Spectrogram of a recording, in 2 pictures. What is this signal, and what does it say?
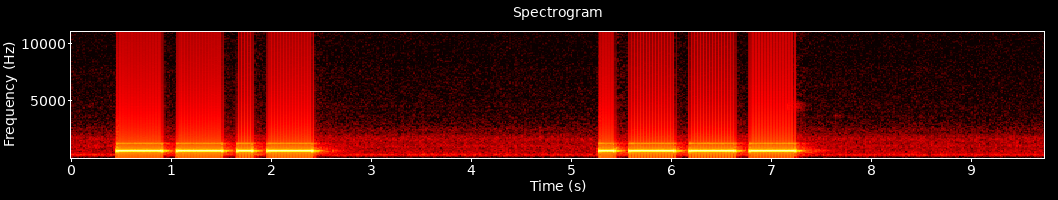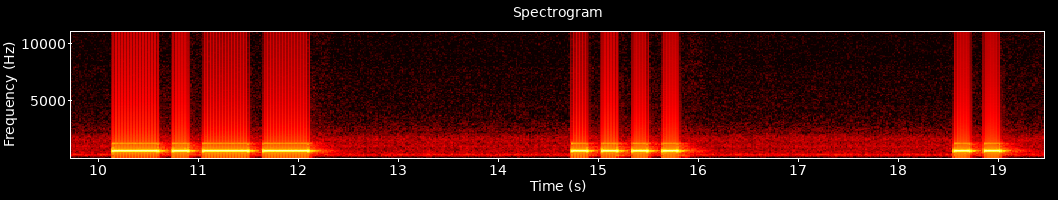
Morse code, heard as a keyed tone, about 8 wpm, 650 Hz. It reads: Q J Y H I
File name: jh8cbh / 2025cw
